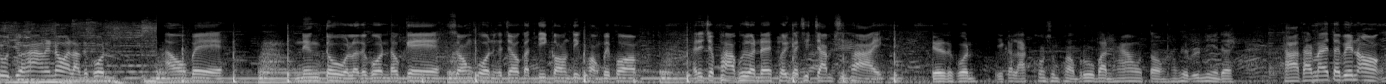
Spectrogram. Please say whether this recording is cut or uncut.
cut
